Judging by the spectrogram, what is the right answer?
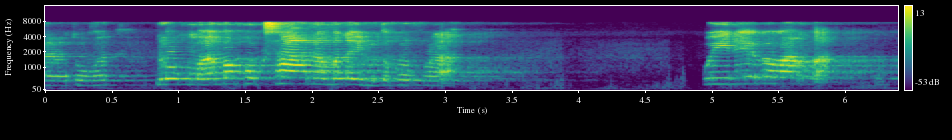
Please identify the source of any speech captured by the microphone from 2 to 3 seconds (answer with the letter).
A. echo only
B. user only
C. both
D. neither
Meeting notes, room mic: A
